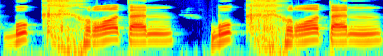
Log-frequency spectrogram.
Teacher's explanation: kafnya khususnya dari percikan nafasnya terlampau berlebihan. Bukhrotan enggak cukup dipercikkan enggak usah berlebihan.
